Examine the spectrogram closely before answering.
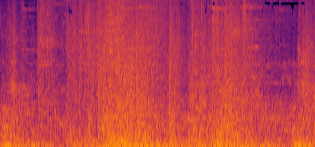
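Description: Spell blasts and weapon clashes crackle and boom in a fast video game battle.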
